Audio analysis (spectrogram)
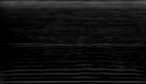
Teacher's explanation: And that vibration is the vibration of the vocal folds. We call that voicing.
